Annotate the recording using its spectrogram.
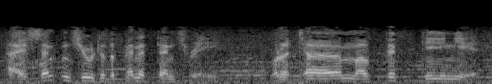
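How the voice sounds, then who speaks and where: An actor playing a stern, unforgiving judge, solemn and formal, in declamatory old radio drama style. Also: male voice, mid-range voice, moderate pace, natural voice. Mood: stern condemnation. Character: stern, unforgiving male judge passing sentence. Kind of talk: 1930s-40s radio drama acting. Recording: muffled old radio recording with music.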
